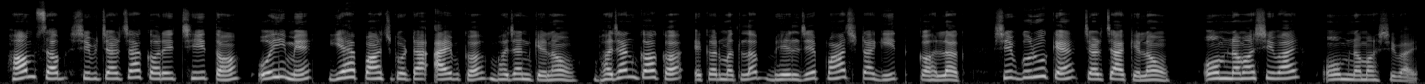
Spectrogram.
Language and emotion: Maithili, neutral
